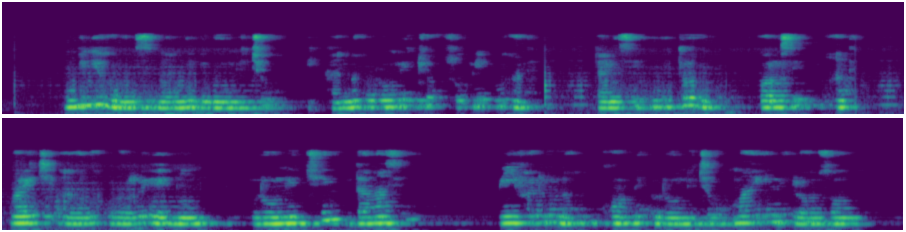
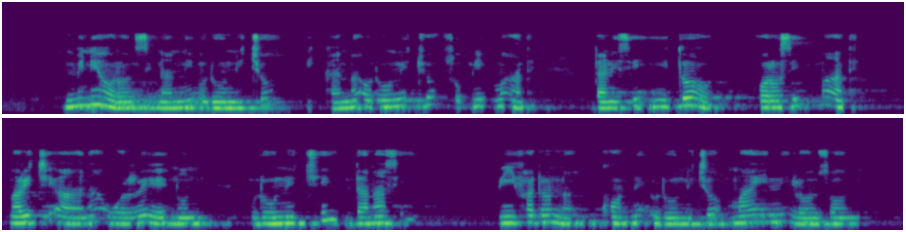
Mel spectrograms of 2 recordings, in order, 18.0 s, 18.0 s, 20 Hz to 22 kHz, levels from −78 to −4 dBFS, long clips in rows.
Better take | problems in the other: second | noise reduction (neural separator model SepFormer DNS4)

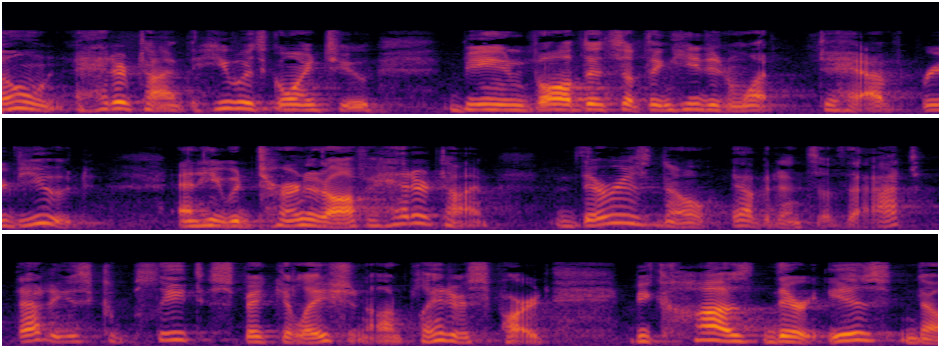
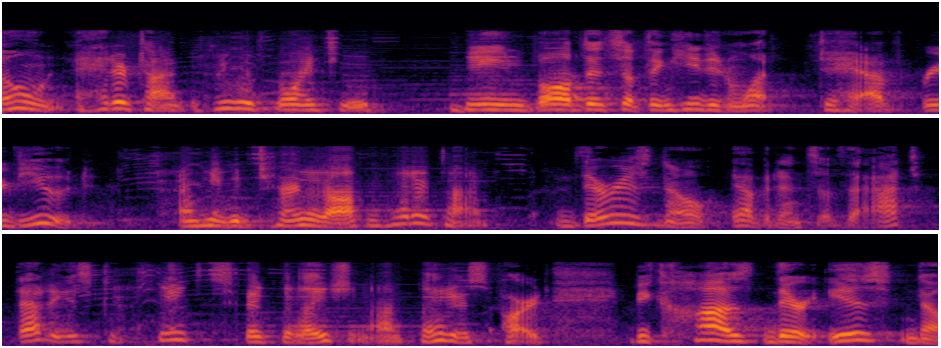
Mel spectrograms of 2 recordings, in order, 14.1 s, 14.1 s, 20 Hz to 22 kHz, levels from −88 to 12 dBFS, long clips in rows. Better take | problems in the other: first | noise reduction (neural separator model SepFormer DNS4)

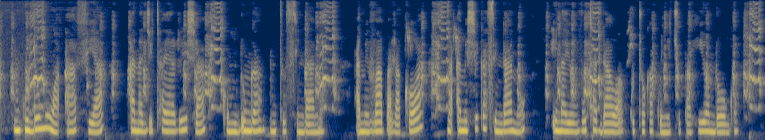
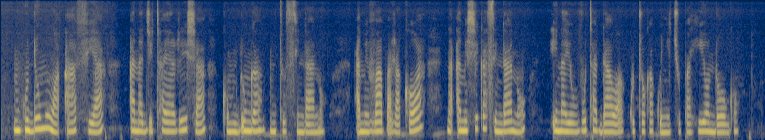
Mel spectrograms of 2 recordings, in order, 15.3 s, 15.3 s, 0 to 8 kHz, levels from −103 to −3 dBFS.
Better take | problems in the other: second | noise reduction (classical method log-MMSE)

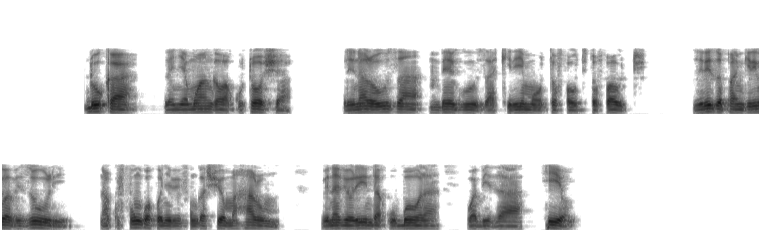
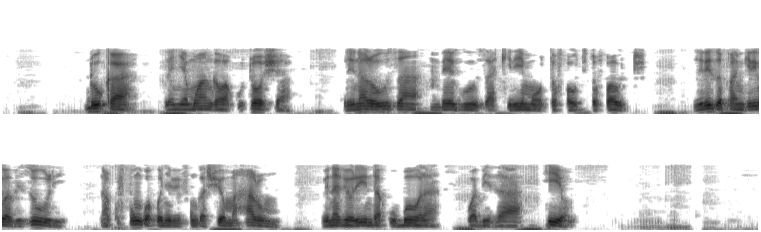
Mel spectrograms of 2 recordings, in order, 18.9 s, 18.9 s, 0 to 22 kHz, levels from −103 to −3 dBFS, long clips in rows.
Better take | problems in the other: first | noise reduction (classical method Wiener filter)

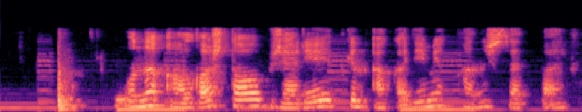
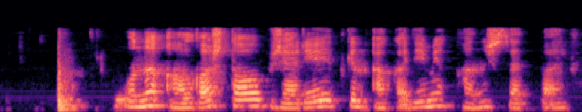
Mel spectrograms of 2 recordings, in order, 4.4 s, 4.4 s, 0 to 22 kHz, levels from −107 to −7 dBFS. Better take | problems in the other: second | background sound (Electric guitar); 12 dB below the speech

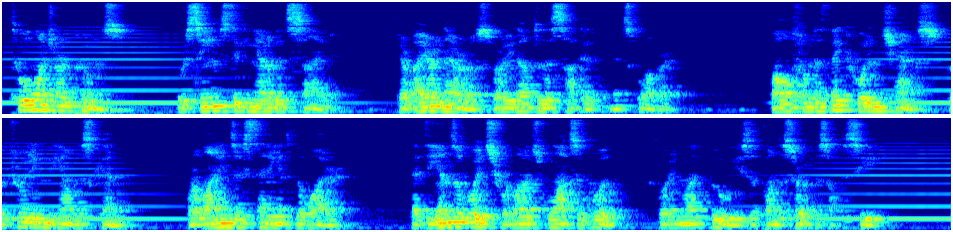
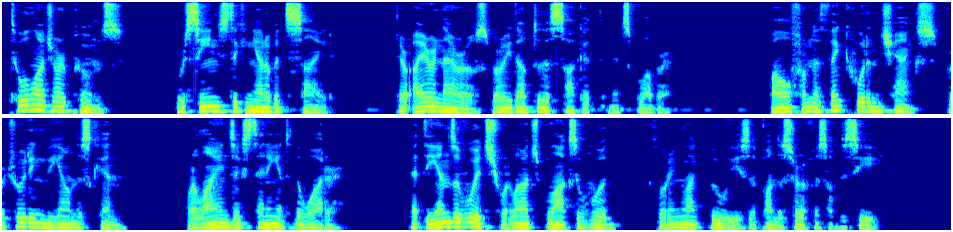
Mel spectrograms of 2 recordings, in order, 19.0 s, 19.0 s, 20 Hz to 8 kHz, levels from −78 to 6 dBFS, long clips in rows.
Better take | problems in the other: second | background sound (Wind instrument, woodwind instrument); 18 dB below the speech // room echo; dies away in 0.6 s

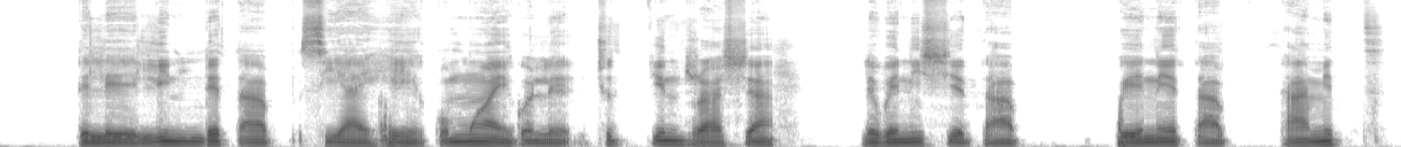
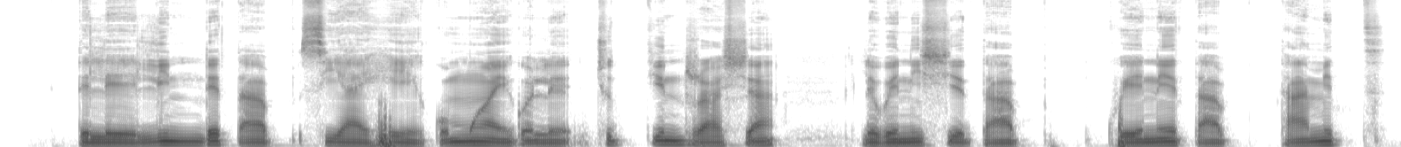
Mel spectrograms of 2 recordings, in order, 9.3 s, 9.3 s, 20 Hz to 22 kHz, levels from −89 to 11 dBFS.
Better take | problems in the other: second | noise reduction (neural mask model Resemble Enhance denoiser)

